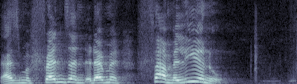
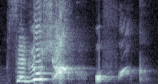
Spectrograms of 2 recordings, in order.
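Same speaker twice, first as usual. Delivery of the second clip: higher and louder, sudden burst of excitement; excited exclamation; 11 semitones higher, 8 dB louder than usual. Real, not acted. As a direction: blurt it out as it hits you. Suddenly remembers Saint Lucia.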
